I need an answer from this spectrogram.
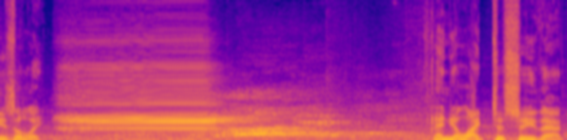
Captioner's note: siren blaring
